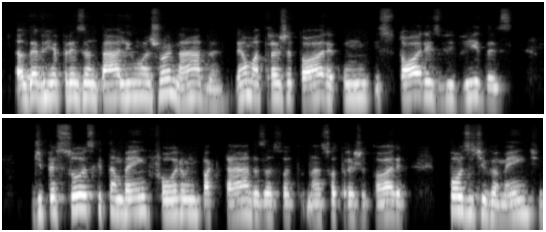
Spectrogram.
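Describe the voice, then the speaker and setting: At a moderate pace, a woman with a medium pitch uses a plain, everyday voice and fairly even intonation. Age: 40s. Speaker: diversity and inclusion specialist. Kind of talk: casual conversation.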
